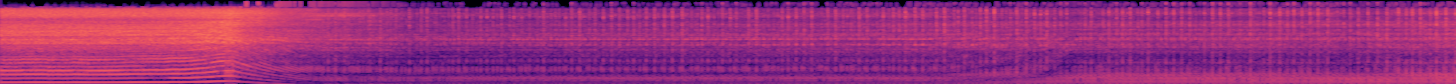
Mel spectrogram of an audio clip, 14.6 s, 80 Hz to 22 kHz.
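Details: Stihl MS201TC-M (M-Tronic climbing saw), relatively low hours, first start after no-start diagnosis and reassembly: an even two-stroke idle, then it revs up smoothly and holds steady without sputtering, smoking slightly, and runs properly.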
